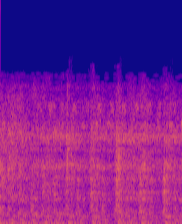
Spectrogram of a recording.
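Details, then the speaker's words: Suzuki Satria FU single-cylinder motorcycle, stock engine, restarted after seven years and restored with full service; quick, even, deep putter at idle, no knocks or ticks, described as soft and very smooth; normal idle. "Jos, sini guys, suaranya lembut kayak tepung terigu"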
